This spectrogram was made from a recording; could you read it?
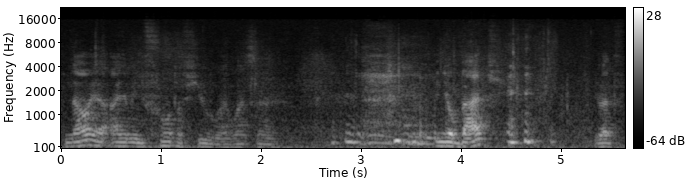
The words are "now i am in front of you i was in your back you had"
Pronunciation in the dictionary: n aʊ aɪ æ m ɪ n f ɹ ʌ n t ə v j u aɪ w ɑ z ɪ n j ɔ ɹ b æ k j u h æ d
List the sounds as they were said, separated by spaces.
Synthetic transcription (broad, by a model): n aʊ aɪ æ m ɪ n f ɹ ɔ t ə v j u aɪ w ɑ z ɪ n j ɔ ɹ b æ k j u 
